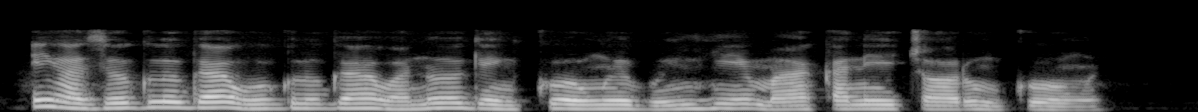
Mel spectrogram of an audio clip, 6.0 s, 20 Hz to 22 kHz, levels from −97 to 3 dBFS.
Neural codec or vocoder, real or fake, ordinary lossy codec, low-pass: autoencoder, 48 kHz, 128 numbers a frame, DAC-VAE, trained on Japanese speech; fake; none; 7.2 kHz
